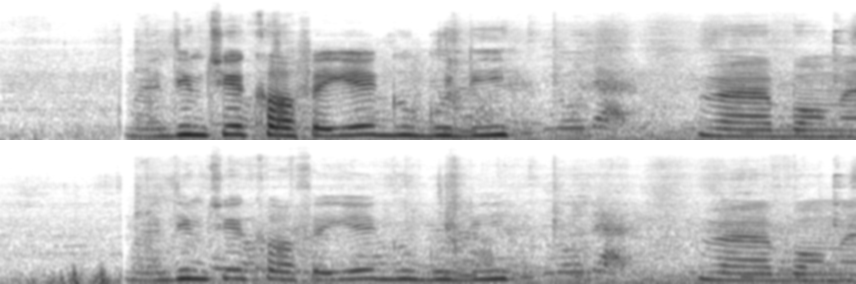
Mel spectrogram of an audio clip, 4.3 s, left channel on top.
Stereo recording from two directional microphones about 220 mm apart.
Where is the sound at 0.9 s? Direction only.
25° left (ahead or behind).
